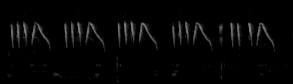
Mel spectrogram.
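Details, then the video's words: {'text': 'Mountain prinia (ciblek gunung) singing actively, used as a master recording for training songbirds: phrases of three or four sharp high chips followed by a slurred descending whistle, repeated about twice per second.'} "pancingan masteran burung ciblek gunung/cigun gacor"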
